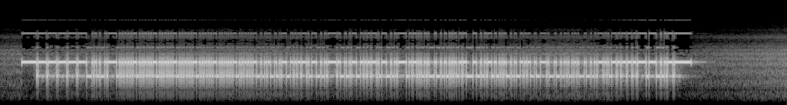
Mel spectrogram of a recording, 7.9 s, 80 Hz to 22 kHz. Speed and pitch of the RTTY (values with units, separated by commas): 75 baud, 850 Hz shift, 1600 Hz centre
